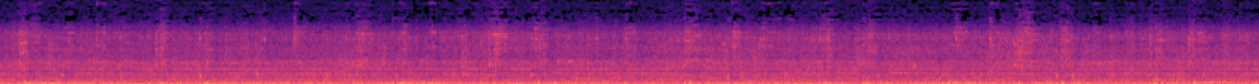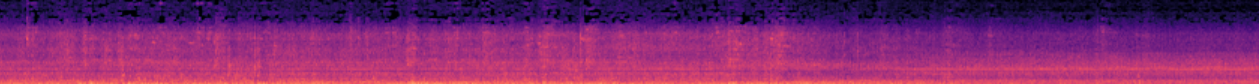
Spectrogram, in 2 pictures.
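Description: Railway tank wagons of a Pertamina fuel train rolling past close by over a turnout: steady rumble of steel wheels on rail with dense clatter as the wheels cross the joints and switch, and a thin steady high squeal. The noise eases slightly near the end as the last wagon passes.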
